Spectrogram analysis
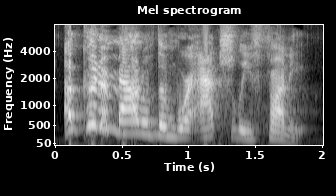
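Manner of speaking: loud, high emphatic insistence. Real, not acted. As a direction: push it out loud and high, stressing GOOD. Stresses the point, then repeats it calmer.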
